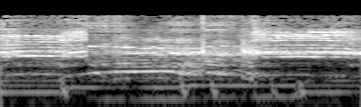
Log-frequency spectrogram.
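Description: Sheep bleat continuously at a livestock market on the outskirts of Djibouti city, in the Balbala district. Many overlapping bleats from several animals form a loud, dense chorus with no pause.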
